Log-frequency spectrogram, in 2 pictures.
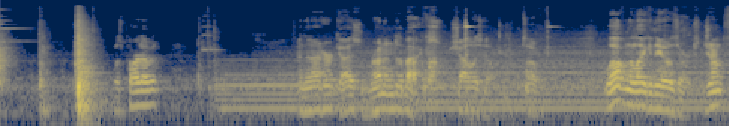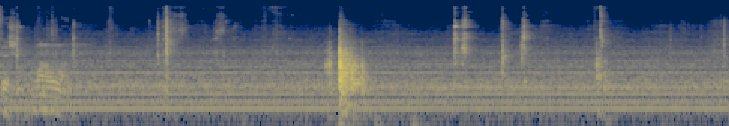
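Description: Metal parts clink and click as they are handled.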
